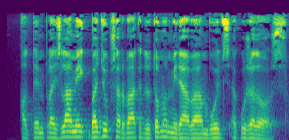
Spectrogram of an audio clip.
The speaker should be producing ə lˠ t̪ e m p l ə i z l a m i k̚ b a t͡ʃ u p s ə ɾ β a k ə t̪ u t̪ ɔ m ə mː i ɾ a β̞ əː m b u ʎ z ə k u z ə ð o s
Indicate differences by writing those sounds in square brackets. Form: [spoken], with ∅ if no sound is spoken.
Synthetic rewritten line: ə lˠ t̪ e m p l ə i z l a m i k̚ b a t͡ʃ u p s ə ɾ β a k ə t̪ u t̪ ɔ m ə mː i ɾ a β̞ əː m b u ʎ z ə k u z ə ð o s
